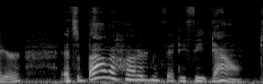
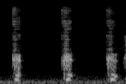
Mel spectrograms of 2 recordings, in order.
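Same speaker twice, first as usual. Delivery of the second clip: short, separated crunching noises; mouthed "cr" sound effects; imitated creaking; much faster than usual. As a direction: imitate a truck creaking backwards in jerks. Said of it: "roll back and go".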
